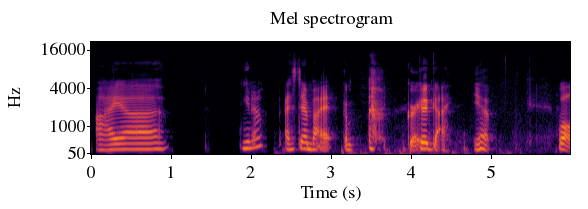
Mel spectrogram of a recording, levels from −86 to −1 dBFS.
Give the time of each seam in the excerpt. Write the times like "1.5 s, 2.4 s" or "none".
3.2 s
